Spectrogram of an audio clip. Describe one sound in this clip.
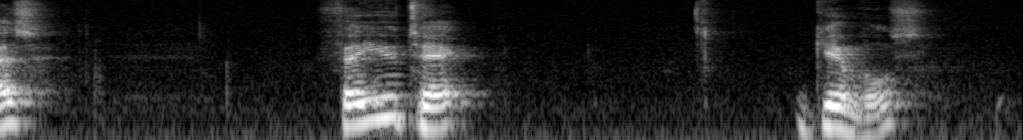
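An older man speaks calmly and closely into a microphone.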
